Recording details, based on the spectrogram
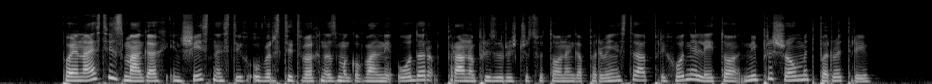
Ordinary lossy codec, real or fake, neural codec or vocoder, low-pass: AAC, 96 kbps; real; none; 10.8 kHz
